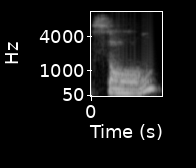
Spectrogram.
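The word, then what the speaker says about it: ສອງ: Hai là sóng. Sóng là hai.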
